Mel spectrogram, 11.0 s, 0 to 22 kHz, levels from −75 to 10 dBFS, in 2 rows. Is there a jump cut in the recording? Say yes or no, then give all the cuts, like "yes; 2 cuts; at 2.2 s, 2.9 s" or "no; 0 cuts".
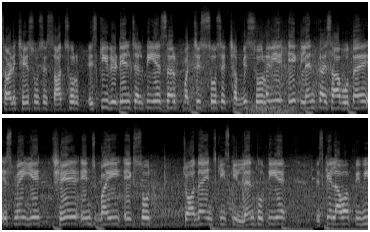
no; 0 cuts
